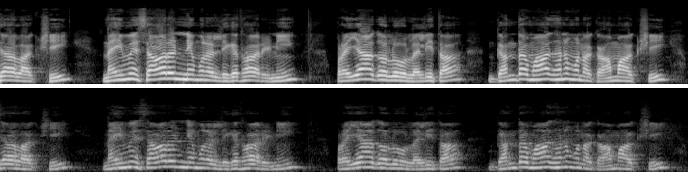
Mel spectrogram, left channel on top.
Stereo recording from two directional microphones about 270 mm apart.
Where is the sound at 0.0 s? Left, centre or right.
Left.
